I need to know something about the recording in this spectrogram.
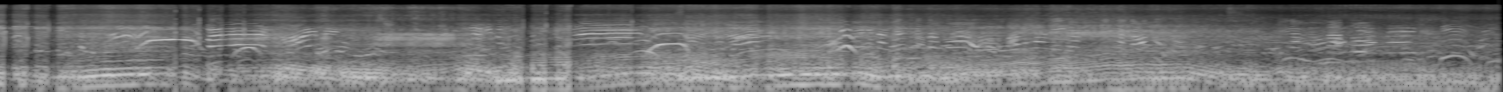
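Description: Small dirt-bike engines running across the field, with spectators shouting and yelling over them in many short cries that rise and fall in pitch.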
